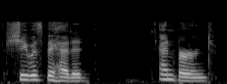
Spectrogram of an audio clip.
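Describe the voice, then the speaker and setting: A woman's voice: lowish voice, takes it slowly, no room sound, lo-fi sound. A woman playing a wry, chatty, knowledgeable English professor in a radio drama. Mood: wry relish. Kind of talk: old-time radio drama acting.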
